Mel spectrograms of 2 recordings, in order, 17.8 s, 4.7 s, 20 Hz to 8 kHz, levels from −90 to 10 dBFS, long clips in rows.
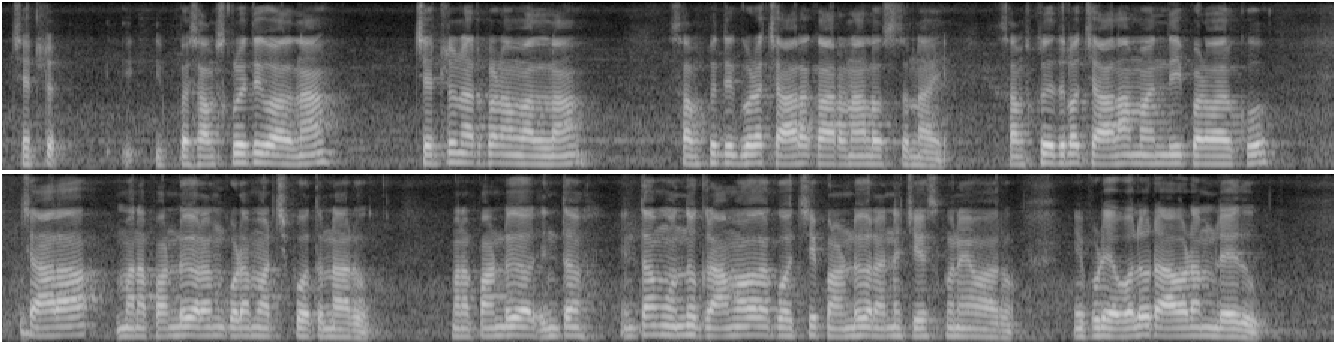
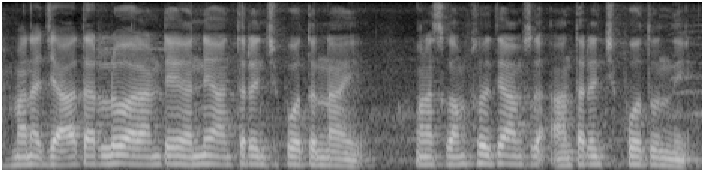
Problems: constant background noise, background conversations at intervals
